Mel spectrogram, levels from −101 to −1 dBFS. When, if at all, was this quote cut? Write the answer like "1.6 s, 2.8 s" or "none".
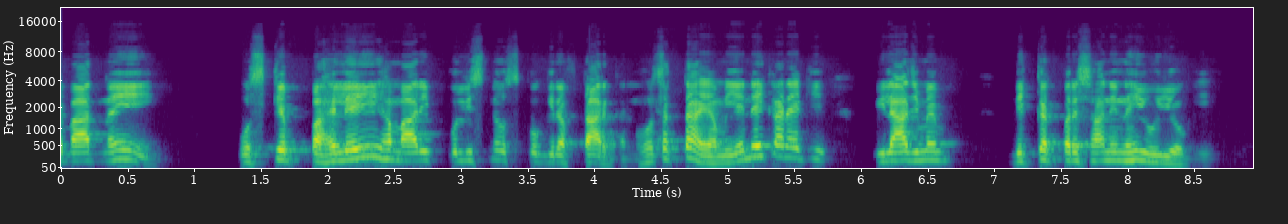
4.3 s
